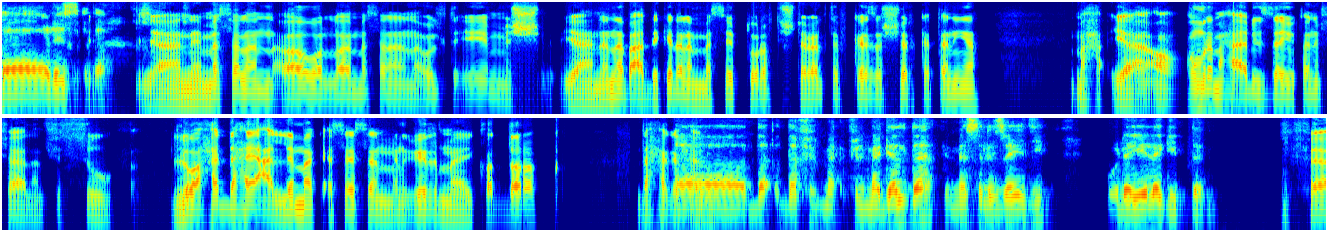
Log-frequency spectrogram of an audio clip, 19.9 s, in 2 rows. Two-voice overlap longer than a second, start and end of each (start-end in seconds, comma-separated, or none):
none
